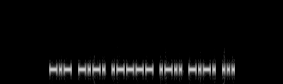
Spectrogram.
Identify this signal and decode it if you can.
Morse code, heard as a keyed tone, about 47 wpm, 700 Hz. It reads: KC1LCS
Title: USA Call Signs - 6 Characters - 4x Character Spacing - 50wpm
